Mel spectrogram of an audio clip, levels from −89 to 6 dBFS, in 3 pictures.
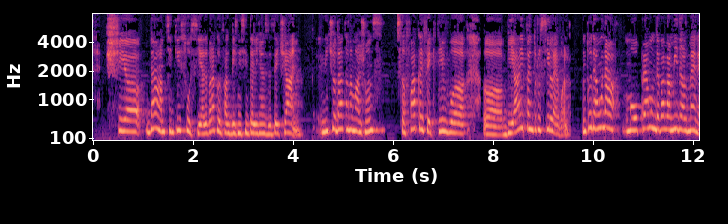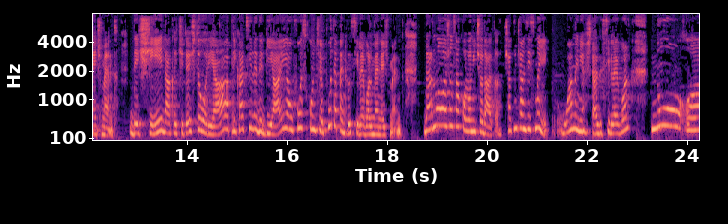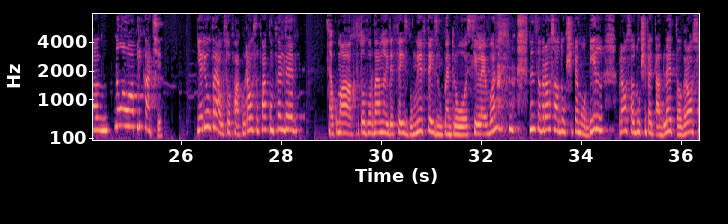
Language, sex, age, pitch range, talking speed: Romanian, female, 20-39, 225-300 Hz, 165 wpm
